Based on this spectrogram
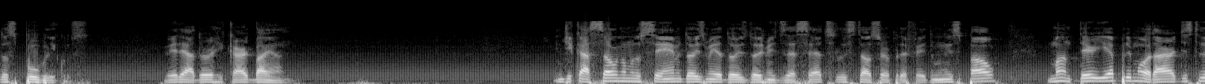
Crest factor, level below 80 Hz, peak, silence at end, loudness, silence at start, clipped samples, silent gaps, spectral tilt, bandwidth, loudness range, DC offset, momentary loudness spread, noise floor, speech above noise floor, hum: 14 dB; -28 dBFS; 0 dBFS; 0 s; -14 LUFS; 0 s; under 0.1%; none; -7.5 dB/octave; 8 kHz; 6 LU; under 0.1%; 10 LU; -41 dBFS; 28 dB; 60 Hz at -45 dBFS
